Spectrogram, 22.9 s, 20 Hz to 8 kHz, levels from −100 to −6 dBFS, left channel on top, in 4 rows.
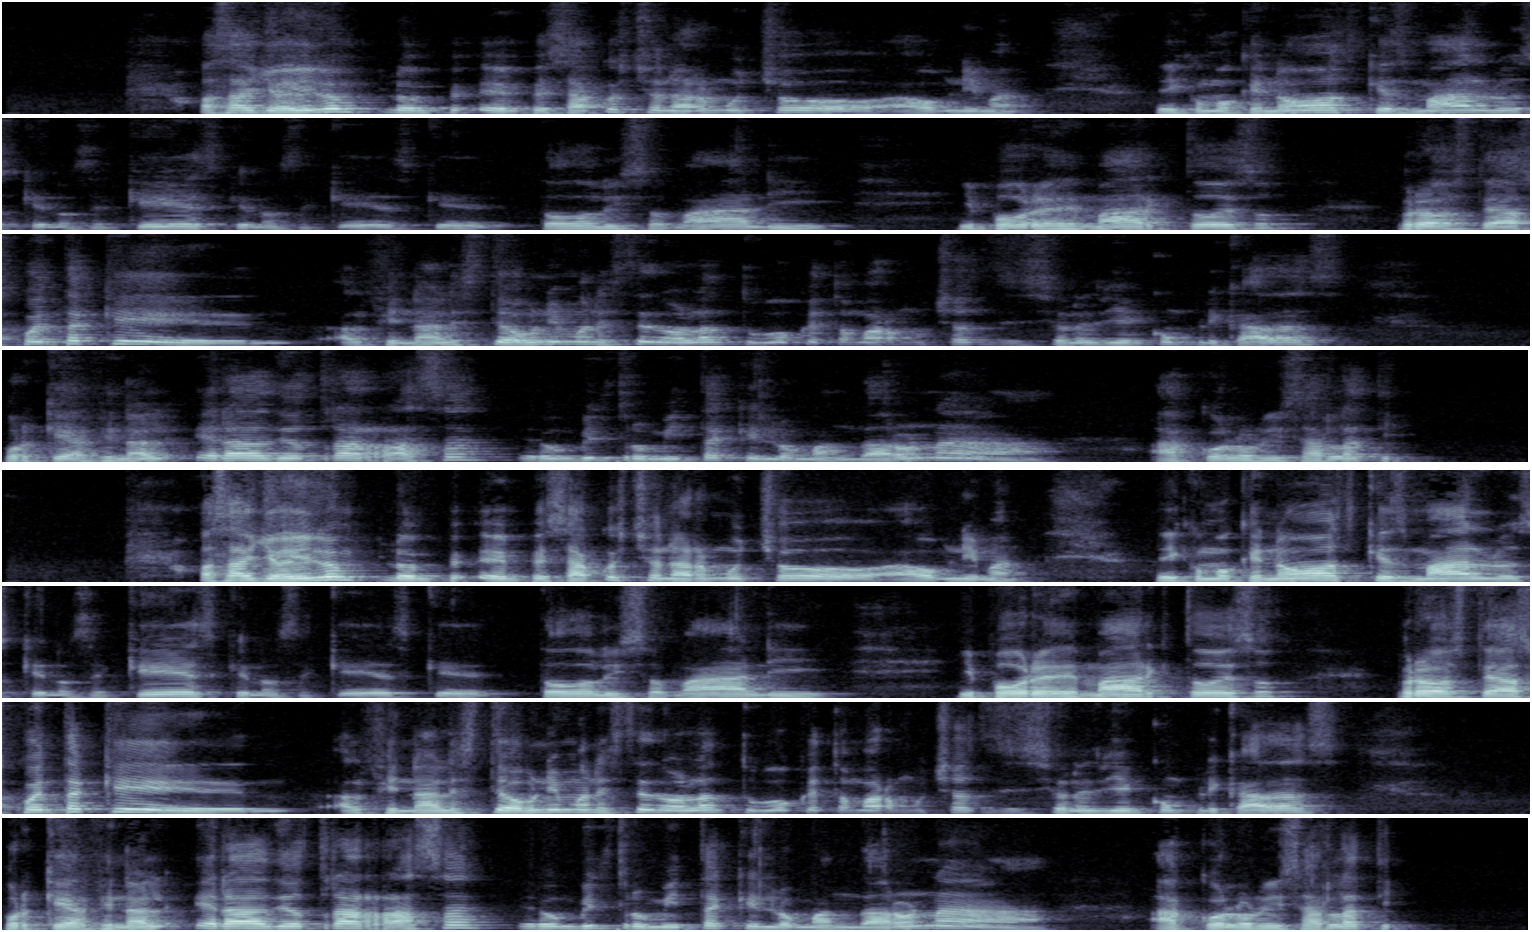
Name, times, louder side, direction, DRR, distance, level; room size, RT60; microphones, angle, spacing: voice 1, 0.7-3.8 4.3-8.8 9.3-10.5 11.0-16.4 17.2-21.1 21.5-22.4, right 4 dB, 45° right, 0.3 m, -29 dB
4.4 x 2.5 x 3.5 m
head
